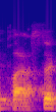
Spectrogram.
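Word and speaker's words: Plastiq: a service called plastic it looks like it's spelled plastic because it's a cue at the end but it's actually plastic little trivia and what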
